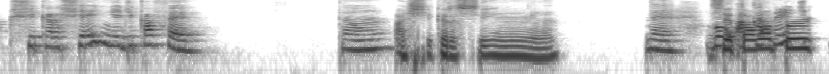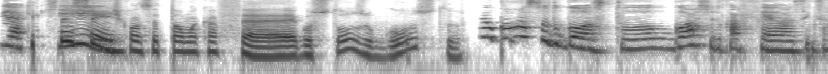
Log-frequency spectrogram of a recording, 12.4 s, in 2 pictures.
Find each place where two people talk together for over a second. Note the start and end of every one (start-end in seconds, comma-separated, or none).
5.3-7.2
